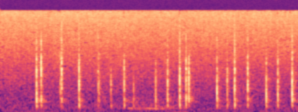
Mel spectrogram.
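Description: Long nails tap and scratch the sides and top edge of the lid on a closed, medium-size red corrugated cardboard subscription box that is hollow and filled. The result is a quiet series of short, dry, hollow taps with a mid-pitched body, bright clicky tips and almost no ring, plus a soft, low scratching rub near the middle.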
